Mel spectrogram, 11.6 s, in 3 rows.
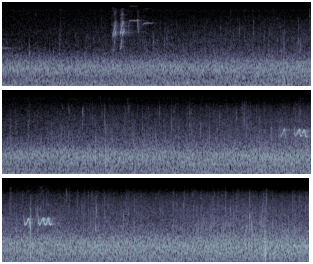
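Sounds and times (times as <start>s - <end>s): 
forest soundscape from January to June: 0.0s - 11.4s.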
